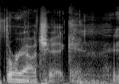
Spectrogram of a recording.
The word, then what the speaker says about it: Trojacek: Well, so the correct pronunciation is Trojacek.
